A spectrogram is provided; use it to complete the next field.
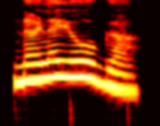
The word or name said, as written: ನಾಲಾಯಖ್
